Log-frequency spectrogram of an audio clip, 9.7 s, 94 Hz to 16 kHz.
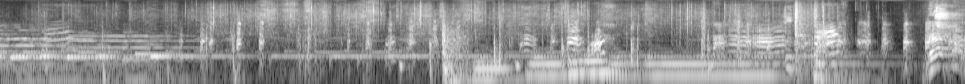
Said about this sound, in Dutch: Een boer kwam in het kippenhok. Hij propte 6 kippen in een jute zak.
